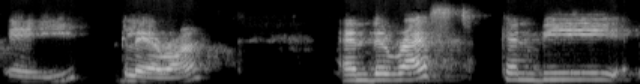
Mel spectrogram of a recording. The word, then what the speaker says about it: Glera: at least 85 percent of glare grade you spell it uh g l e r a glarer and the rest can be some specific uh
